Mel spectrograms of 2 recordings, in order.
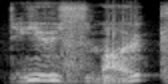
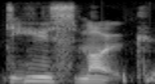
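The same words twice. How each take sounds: First: High, loud, slow put-on voice of a stranger; strange man's voice. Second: Repeating the stranger. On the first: Imitating the weird man outside Aldi, high and loud. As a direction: drag out the odd stranger's question, loud and high. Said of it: "I'll try and get his voice right". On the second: Retold or imitated. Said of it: "he said".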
